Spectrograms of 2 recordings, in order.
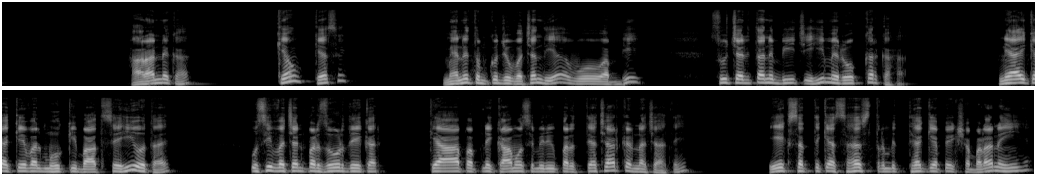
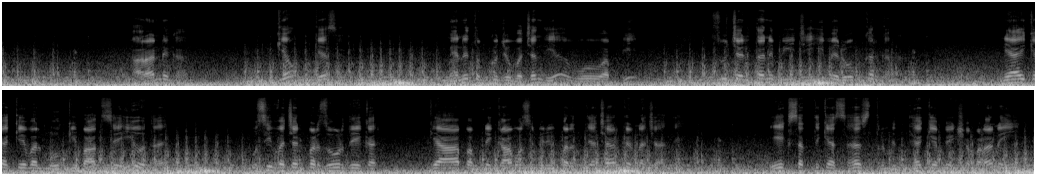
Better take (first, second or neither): first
